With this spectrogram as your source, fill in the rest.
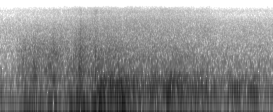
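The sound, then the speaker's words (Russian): Thunder rolls through a rainstorm in a forest, a deep, low rumble that swells around one second and lingers over the hiss of steady rain. “Белая молния озарила лесника с ног до головы. Трескучий и короткий удар грома раздался тотчас вслед за нею.”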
